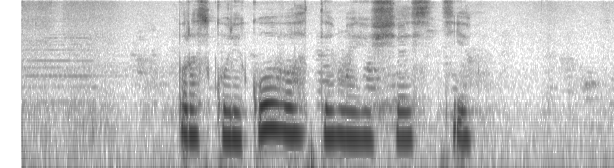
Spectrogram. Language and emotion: Russian, sad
